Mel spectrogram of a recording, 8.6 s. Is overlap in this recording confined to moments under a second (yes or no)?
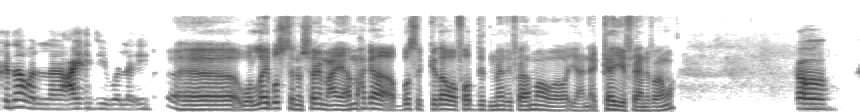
yes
